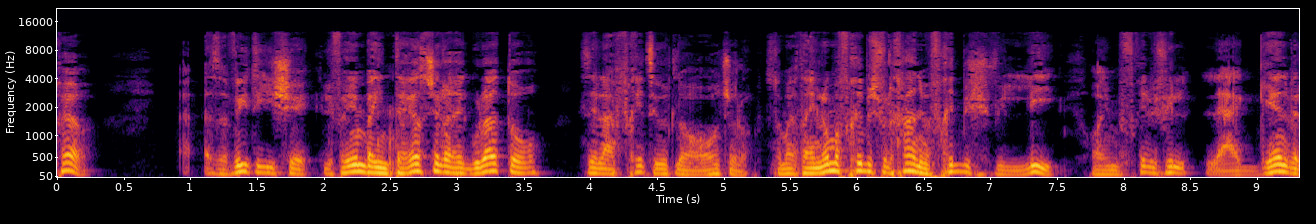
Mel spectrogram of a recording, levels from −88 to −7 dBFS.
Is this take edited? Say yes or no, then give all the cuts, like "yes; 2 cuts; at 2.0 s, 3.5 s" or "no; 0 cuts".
yes; 2 cuts; at 4.4 s, 5.3 s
